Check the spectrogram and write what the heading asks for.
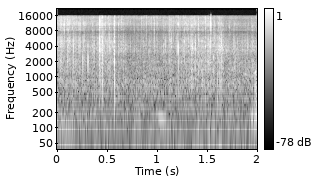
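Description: Homemade magnesium pencil flare burning with an uneven crackling hiss and a few sharp pops. It burns slowly and irregularly, which the maker puts down to composition that might have been a little damp.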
